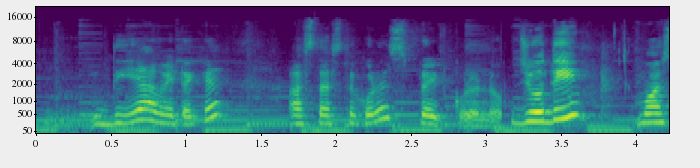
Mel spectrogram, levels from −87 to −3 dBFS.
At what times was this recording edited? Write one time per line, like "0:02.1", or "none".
0:03.2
